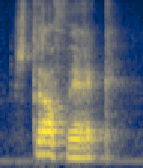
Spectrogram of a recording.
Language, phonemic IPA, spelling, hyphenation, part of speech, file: Dutch, /ˈstrɑf.ʋɛrk/, strafwerk, straf‧werk, noun, Nl-strafwerk.ogg
- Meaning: school assignment(s) given as a punishment, imposition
